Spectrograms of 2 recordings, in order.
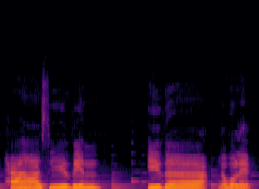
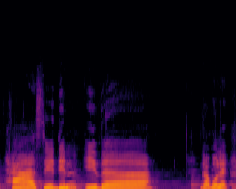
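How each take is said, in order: The two takes are said the same way.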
